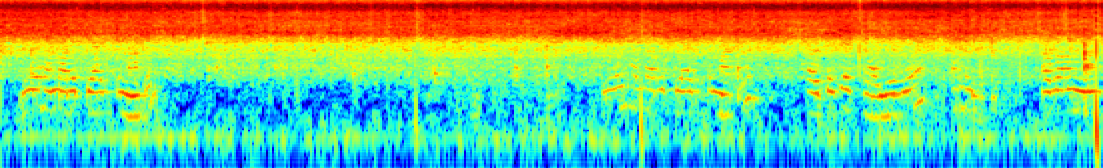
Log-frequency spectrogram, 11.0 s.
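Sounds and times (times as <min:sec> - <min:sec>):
vegetables sizzling in wok: 0:00.0 - 0:11.0
spatula tapping pan: 0:03.5 - 0:05.8, 0:09.8 - 0:11.0.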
